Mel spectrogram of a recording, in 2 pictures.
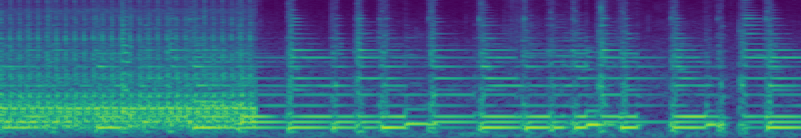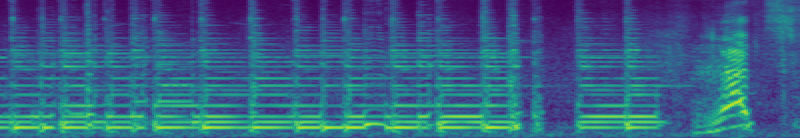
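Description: Ukulele plucked and strummed in a repeating pattern of notes. The pattern follows a held, chord-like tone in the first second and fades out shortly before the end.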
